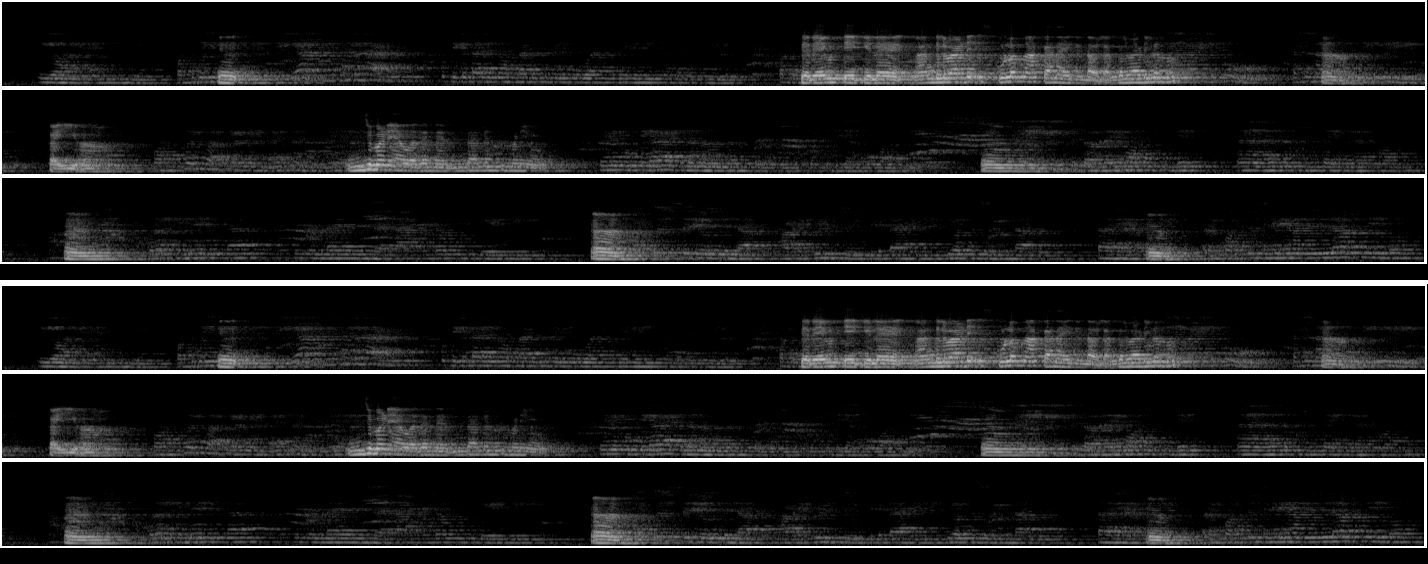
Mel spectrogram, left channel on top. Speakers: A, on the right; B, on the left.
A: ഈ ഓൺലൈനായിട്ട് ഇത് ചെയ്യാ പൊർത്ത് പോയി ചെയ്യാൻ
B: ഏഹ്
A: പറ്റില്ലല്ലോ ചെയ്യാണെങ്കിലും നല്ലതാണ് കുട്ടീനെക്കെ ആരേലും നോക്കാണ്ട്ച്ചെങ്കിൽ പൊവാച്ചെങ്കില് നല്ലതന്നേണ് കൊർച്ചും കൂടി
B: ചെറിയ
A: കൂടുതൽ
B: കുട്ടിയായിരിക്കുംല്ലേ
A: സാലറി കിട്ടും
B: അംഗൽവാടി
A: ആഹ്
B: സ്കൂളിലൊന്നും ആക്കാനായിട്ടുണ്ടാവൂല അംഗൽവാടിയിലൊന്നും
A: അംഗനവാടില് പോവും. പക്ഷെ ന്നാലും
B: ആഹ്
A: മൂന്ന് മണിക്ക് കഴിയൂലോ നമുക്ക്പ്പോ
B: കയ്യും ആഹ്
A: പൊർത്ത് പോയിട്ട് വർക്കെയ്യാണെങ്കി എന്തായാലും ഒരഞ്ച് മണിവരെ
B: അഞ്ച് മണിയാവും
A: ഇണ്ടാവും
B: അതന്നെ എന്തായാലും
A: ആഹ്
B: അഞ്ച് മണിയാവും
A: പിന്നെ കുട്ടിയുടെ കാര്യത്തിൽ നമ്മള് വെർതെ റിസ്കെടുക്കണ്ടല്ലോച്ട്ട് ഞാൻ പോവാ <unintelligible>
B: ആഹ്
A: പിന്നെ വിളിക്കൊക്കെ ചെയ്ത്ട്ടോ ഇവടെ ഒരു ഹോസ്പിറ്റല് ആഹ് റിസെപ്ഷനിസ്റ്റ് ആയി ട്ട് വരാനൊക്കെ പറഞ്ഞു അപ്പൊ
B: ആഹ്
A: പിന്നെ അപ്പ് പ്പളും അതെ പിന്നെ എന്താ നമ്മുടെ ഇതിണ്ടല്ലോ കറന്റിന്റെ office K S E B
B: ആഹ്
A: അതില് കൊറ ച്ചൂസ്ത്തൊരു ഇത്ണ്ടാർന്നു അവടക്ക് വിളിച്ചു പിന്നെ ബാങ്കിൽക്ക് കൊറച്ചൂസം വിളിച്ച്ണ്ടാർന്നു സഹകരണ ബാങ്കില്ലെ
B: ആഹ്
A: അവടെ കൊറച്ചൂസത്തെ ഇങ്ങനെ നല്ല വർക്ക് വരുമ്പോ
